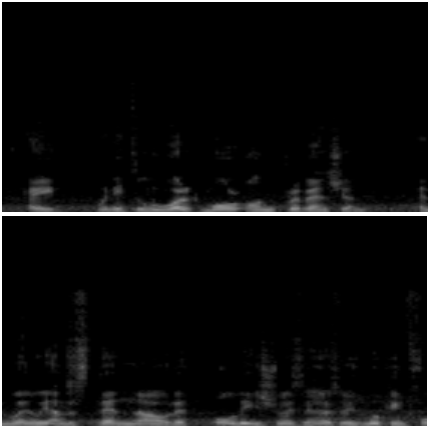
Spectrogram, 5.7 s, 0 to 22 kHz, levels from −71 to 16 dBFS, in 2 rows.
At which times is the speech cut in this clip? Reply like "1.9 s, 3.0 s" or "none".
none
